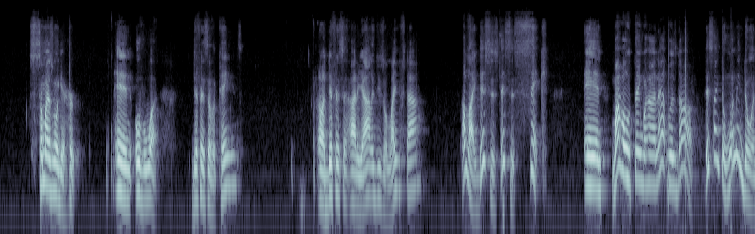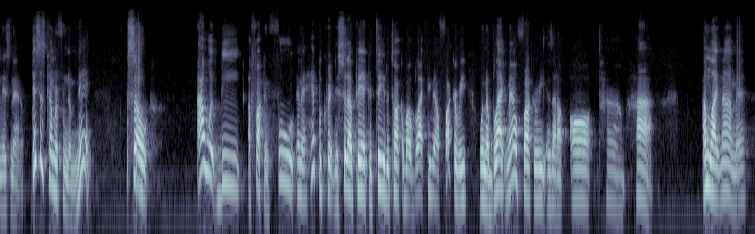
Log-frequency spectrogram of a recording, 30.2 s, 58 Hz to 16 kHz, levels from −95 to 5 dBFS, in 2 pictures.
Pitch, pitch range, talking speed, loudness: 160 Hz, 140-190 Hz, 160 wpm, -21 LUFS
